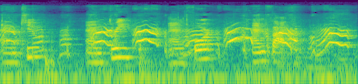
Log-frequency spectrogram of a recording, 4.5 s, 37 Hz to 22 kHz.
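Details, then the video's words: Several Great Bernese puppies, five days old, born to Great Pyrenees Lacey and Bernese Mountain Dog Castle, crying together indoors with a jumble of bending, wavering whimpers and short squeaks, some lower and some sharply rising. "Great Bernese Puppies are 5 days old and getting noisy!"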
